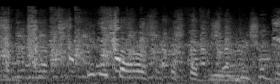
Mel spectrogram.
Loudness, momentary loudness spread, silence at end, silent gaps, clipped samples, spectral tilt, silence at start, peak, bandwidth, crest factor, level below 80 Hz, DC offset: -22 LUFS; 8 LU; 0 s; none; under 0.1%; -1.5 dB/octave; 0 s; -6 dBFS; 16 kHz; 18 dB; -50 dBFS; under 0.1%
